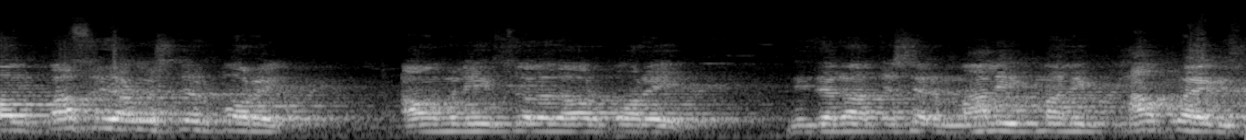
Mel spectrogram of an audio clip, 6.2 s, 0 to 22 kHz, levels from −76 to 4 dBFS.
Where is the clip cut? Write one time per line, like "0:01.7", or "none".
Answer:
none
